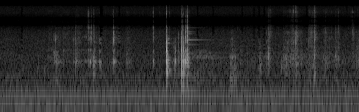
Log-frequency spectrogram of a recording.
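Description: Hands handling a plastic DVD case: scattered light clicks and taps, the loudest about two seconds in, over a steady low hum.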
